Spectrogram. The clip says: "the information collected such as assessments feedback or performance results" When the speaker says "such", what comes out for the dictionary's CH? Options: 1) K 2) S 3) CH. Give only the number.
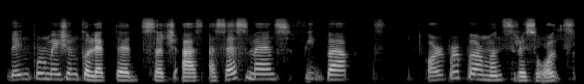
3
